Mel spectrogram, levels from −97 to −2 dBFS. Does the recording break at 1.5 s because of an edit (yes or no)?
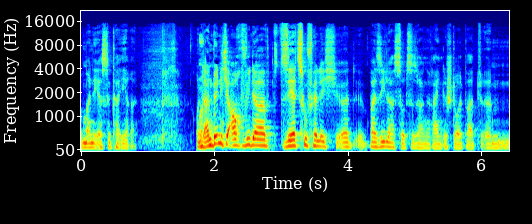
no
